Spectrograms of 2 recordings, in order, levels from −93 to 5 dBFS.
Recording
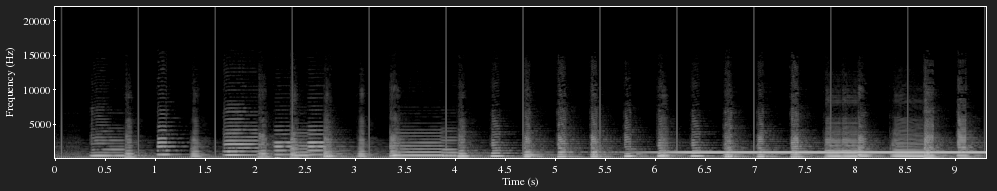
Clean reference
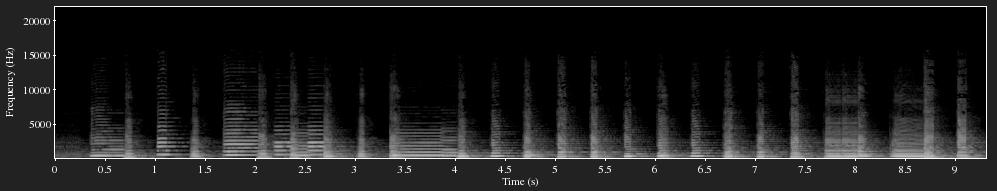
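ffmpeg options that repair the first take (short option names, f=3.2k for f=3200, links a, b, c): -filter_complex "[0:a]adeclick=t=4,bandreject=f=50.8:t=h:w=4,bandreject=f=101.6:t=h:w=4,bandreject=f=152.4:t=h:w=4,bandreject=f=203.2:t=h:w=4,bandreject=f=254:t=h:w=4,bandreject=f=304.8:t=h:w=4,bandreject=f=910:w=30,asplit=3[a][b][c];[a]afade=t=out:st=2.18:d=0.02[d];[b]highpass=f=140:w=0.5412,highpass=f=140:w=1.3066,afade=t=in:st=2.18:d=0.02,afade=t=out:st=2.3:d=0.02[e];[c]afade=t=in:st=2.3:d=0.02[f];[d][e][f]amix=inputs=3:normalize=0"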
